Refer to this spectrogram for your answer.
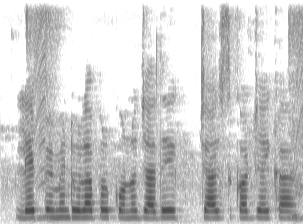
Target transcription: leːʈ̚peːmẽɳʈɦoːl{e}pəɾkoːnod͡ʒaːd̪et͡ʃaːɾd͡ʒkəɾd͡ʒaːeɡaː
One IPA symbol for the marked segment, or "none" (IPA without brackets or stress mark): a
